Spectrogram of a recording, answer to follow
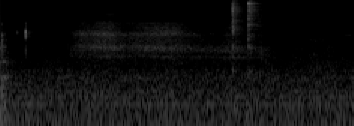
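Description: Near silence: room tone with a brief faint hiss about half a second in and two faint clicks of computer input about a second and a half in, as a screenshot tool is opened.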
